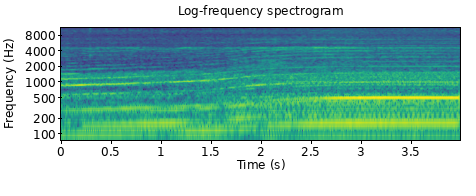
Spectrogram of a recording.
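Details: 2003 Mitsubishi Outlander, first generation, 4G64 2.4 L petrol, 142 hp: a steady droning hum over the idling engine, present for three years. It was traced with a stick to the AC compressor clutch pulley bearing; earlier suspicions were the exhaust manifold and, from forums, the power steering.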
